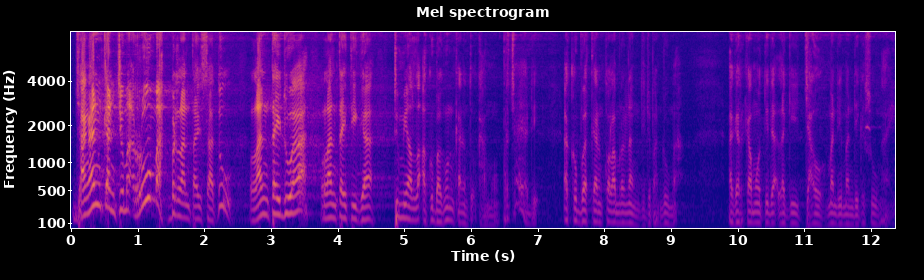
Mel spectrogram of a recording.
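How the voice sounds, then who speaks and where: A preacher playing a pleading husband. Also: male voice, mid-range voice, expressive, normal speed, a bit bright. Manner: coaxing, repeats "Dek" tenderly. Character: pleading husband sweet-talking his angry wife. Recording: reverberant hall sound system.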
